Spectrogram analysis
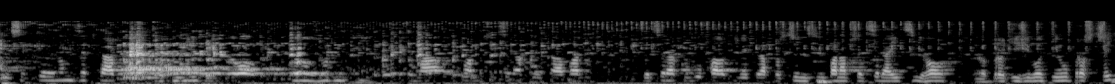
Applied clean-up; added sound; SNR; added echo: classical method Wiener filter.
